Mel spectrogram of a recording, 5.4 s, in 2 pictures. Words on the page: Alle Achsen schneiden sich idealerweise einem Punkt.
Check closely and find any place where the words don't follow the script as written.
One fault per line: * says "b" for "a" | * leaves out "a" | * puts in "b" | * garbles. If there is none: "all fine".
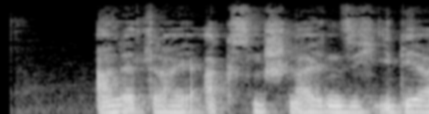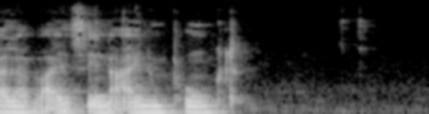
* puts in "drei"
* puts in "in"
